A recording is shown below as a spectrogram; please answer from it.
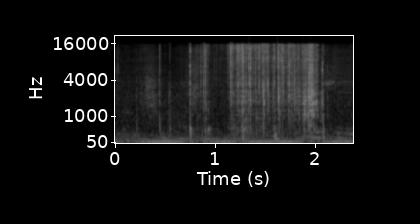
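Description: Knife slicing through roasted garlic bread, its crisp crust crunching: a few scattered crackles at first, then a dense, loud run of crunching in the second half as the blade goes through.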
